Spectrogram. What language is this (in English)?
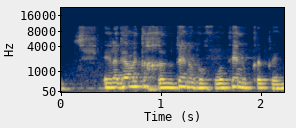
Hebrew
